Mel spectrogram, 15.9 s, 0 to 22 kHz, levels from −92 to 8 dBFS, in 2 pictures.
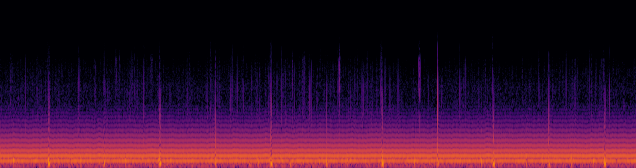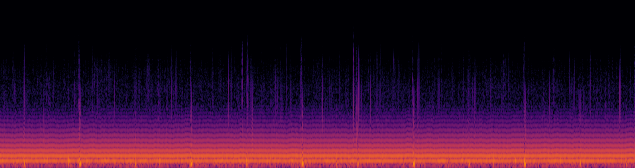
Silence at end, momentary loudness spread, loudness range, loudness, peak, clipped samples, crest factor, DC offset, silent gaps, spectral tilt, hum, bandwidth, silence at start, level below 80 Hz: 0 s; 1 LU; 0 LU; -29 LUFS; -12 dBFS; under 0.1%; 16 dB; under 0.1%; none; -12 dB/octave; none; 3.9 kHz; 0 s; -46 dBFS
